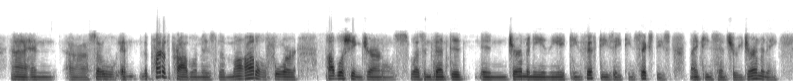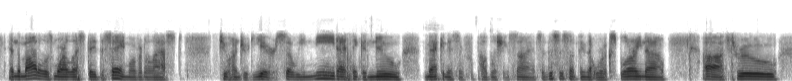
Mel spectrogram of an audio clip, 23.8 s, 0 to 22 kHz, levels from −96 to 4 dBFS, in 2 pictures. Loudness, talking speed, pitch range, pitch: -20 LUFS, 160 wpm, 105-125 Hz, 115 Hz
